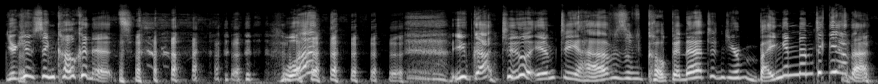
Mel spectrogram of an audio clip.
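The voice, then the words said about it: Poor put-on British accent. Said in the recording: “My horrible British accent.”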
